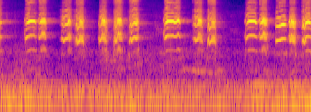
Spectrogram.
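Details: Young sooty-headed bulbul begging for its mother, recorded as a lure call: loud, grating squawks with bright harmonics, given in clusters of two or three separated by brief pauses.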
